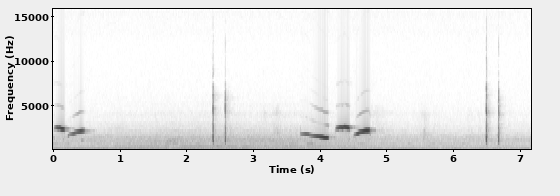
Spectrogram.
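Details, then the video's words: Moulting female white-rumped shama singing fiercely and snapping: short rising whistle phrase, two crisp clicks, a burst of three loud slurred whistles, then another click pair, over steady low hum. "LỬA MÁI THAY LÔNG TRỤI LỦI ĐẬP TẠCH LÔNG BAY VUNG VỤ HÓT CỰC XUNG KÍCH LỬA"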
